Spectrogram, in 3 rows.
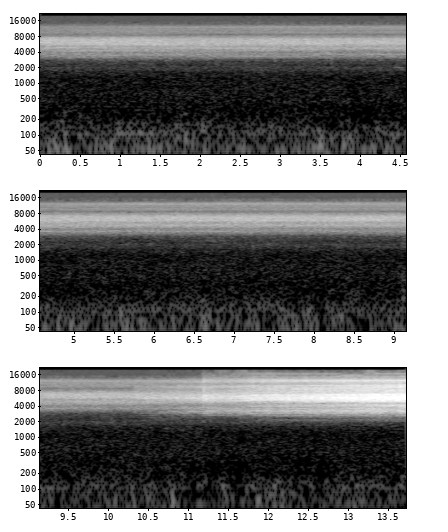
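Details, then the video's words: High, hissing cicada drone from a tree, filmed on a walk at 09:27 on 23 August 2020 under blue sky, steady at first, then swelling louder and shriller over the final few seconds, with low rumble beneath. "나무에 매미"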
